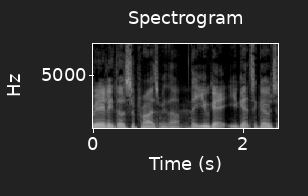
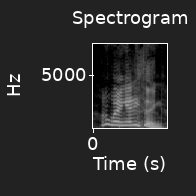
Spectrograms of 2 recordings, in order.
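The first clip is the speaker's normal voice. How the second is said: squeaky mock claim; faster than usual. Teasing co-host, squeaky claim.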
